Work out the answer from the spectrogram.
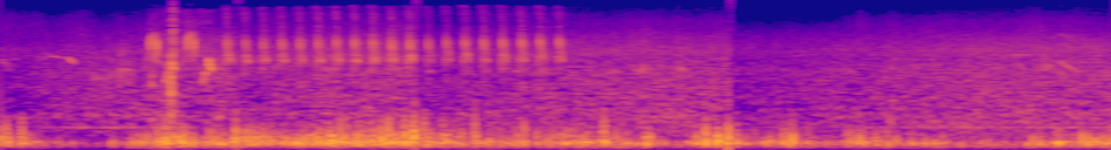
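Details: Common nightingale singing: a fast, even run of repeated high, clicking notes for about two seconds, over a steady low rumble of background noise.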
